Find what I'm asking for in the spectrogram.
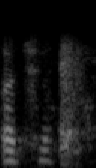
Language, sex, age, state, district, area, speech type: Sindhi, female, 60+, Gujarat, Surat, urban, conversation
